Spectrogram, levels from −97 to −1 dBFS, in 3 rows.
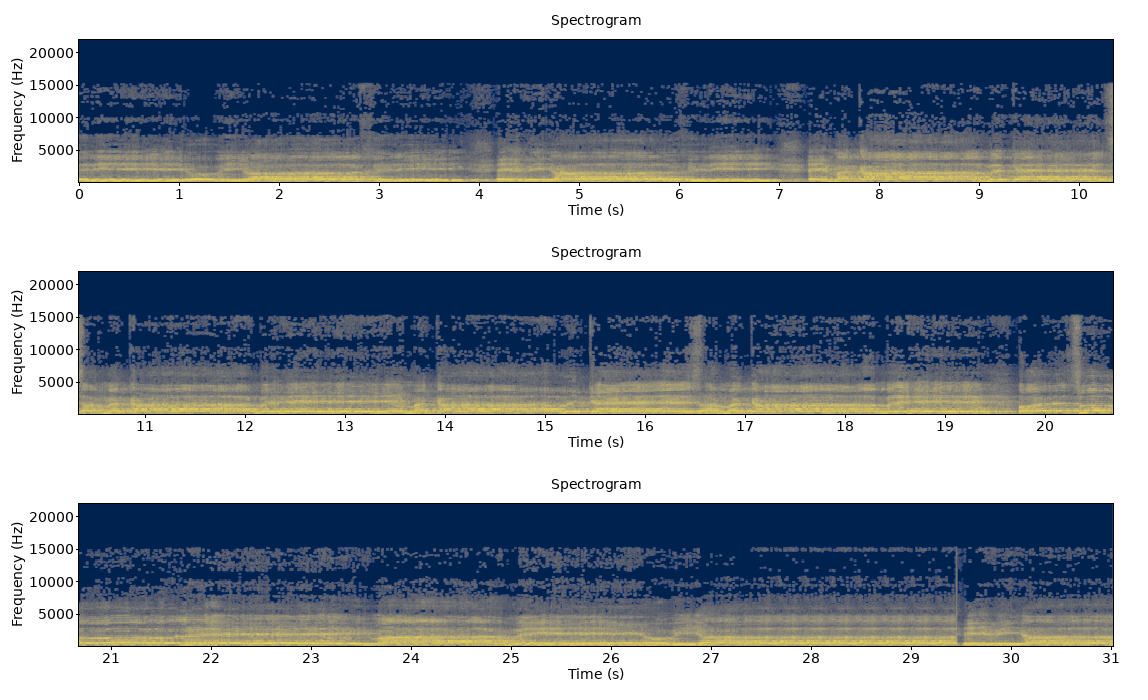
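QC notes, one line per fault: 27.72–29.46 s, broken-record loop: the player or stream likely stalled and kept resending the last fragment it held, so a 265 ms slice of sound repeats seven times back to back, identical on each pass, and the audio due in that span never plays.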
